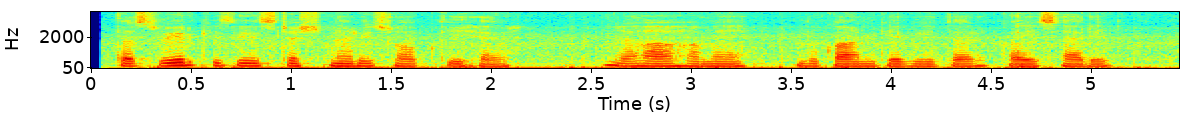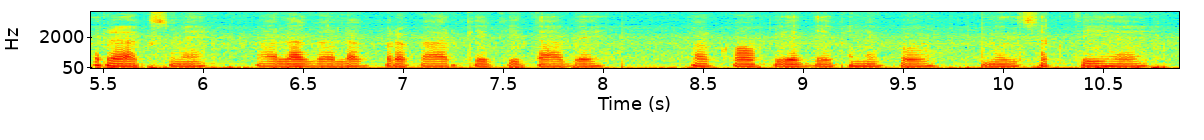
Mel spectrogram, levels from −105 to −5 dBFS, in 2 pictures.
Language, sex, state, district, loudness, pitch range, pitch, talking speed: Hindi, male, Uttar Pradesh, Lucknow, -19 LUFS, 120-130 Hz, 125 Hz, 150 wpm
